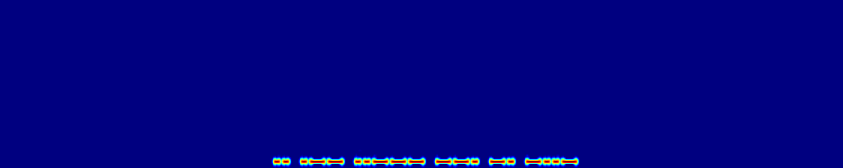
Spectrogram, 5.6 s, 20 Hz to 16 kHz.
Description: Morse code, heard as a keyed tone, about 40 wpm, 700 Hz. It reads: IW2GNX
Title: DXCC-100 Call Signs - 6 Characters - Repeated 3x - 40wpm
